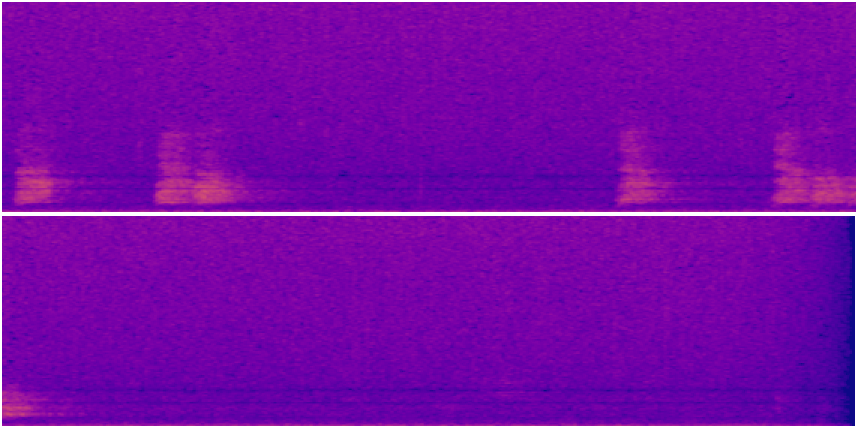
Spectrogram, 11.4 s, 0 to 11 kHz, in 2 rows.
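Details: Badger confrontation on 20 May 2018, senior female Hattie attacking an intruder on her patch; four harsh, crackling yelp bursts in two pairs over a constant low rumbling background.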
